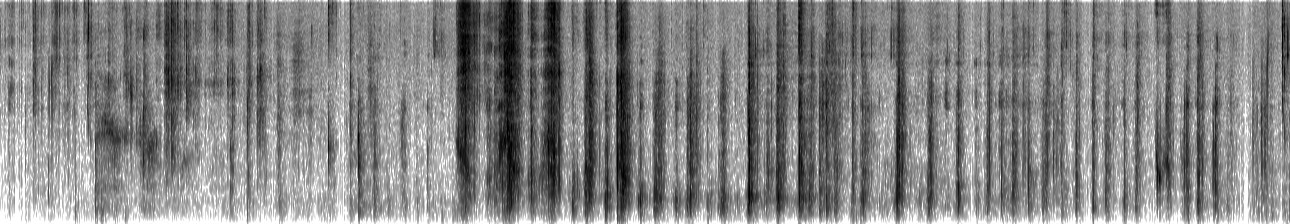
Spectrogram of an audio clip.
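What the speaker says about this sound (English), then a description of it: "That smaller size crinkle cut though makes them extra crispy, so I won't complain." Close, crisp crunching and biting of small crinkle-cut Sonic Drive-In fries, with irregular bursts of chewing that grow denser and louder midway and continue in quick succession.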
